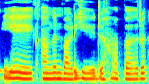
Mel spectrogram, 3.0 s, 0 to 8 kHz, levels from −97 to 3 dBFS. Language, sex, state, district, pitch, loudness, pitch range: Hindi, female, Madhya Pradesh, Bhopal, 205 Hz, -15 LUFS, 195-215 Hz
